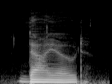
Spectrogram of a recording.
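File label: "diode", US English; pronunciations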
